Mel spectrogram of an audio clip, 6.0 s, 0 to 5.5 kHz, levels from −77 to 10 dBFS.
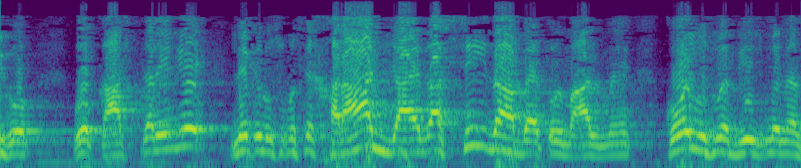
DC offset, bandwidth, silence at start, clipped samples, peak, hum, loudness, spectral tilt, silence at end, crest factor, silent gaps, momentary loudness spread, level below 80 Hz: under 0.1%; 5.4 kHz; 0 s; 3%; 0 dBFS; none; -8 LUFS; -8.5 dB/octave; 0 s; 8 dB; none; 8 LU; -36 dBFS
